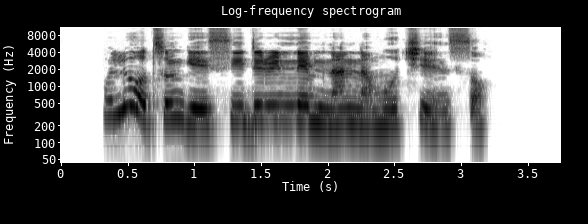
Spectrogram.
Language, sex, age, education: Igbo, female, 30-45, tertiary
